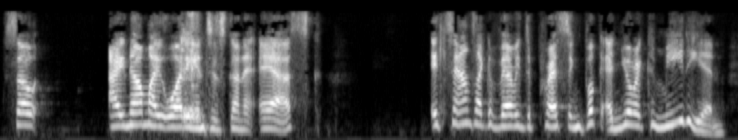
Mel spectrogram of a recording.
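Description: A woman's voice: fairly high pitch, lively intonation, a little slow, sharp tone, dry recording. A woman from New York with a New York accent, hosting an interview with upbeat enthusiasm. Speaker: host. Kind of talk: interview host.

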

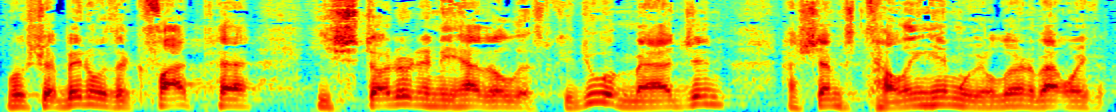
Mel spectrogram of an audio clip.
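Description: A man's voice: medium pitch, fast, mellow. A man giving a Torah lecture to a class, emphatic and dramatic, repeating phrases and asking rhetorical questions. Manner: public speaker.

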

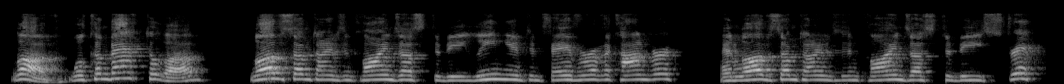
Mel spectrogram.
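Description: High-voiced man lecturing in an echoey room. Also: a bit bright. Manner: measured, explanatory, with emphatic repetition.

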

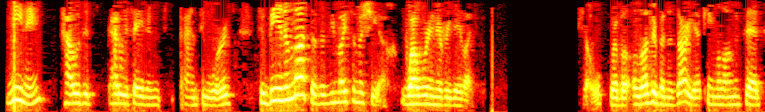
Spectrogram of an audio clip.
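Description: Female Torah teacher, animated lecture style, slightly husky, tinny phone-line recording. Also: medium pitch. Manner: lively, mixes Hebrew and Yiddish terms, searches for words. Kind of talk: Torah class explaining a text.

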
